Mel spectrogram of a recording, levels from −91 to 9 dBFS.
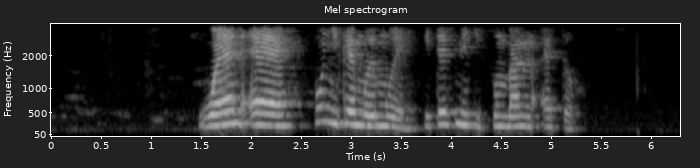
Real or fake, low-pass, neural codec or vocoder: real; 3.6 kHz; none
